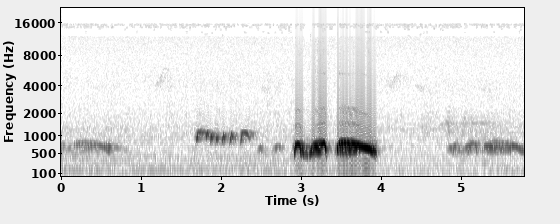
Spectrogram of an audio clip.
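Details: Cooing of a decoy spotted dove meant to lure wild birds. Faint soft notes and a higher wavering trill lead into a loud two-part coo near the middle, then gentle quieter cooing, over a faint low background hum.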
